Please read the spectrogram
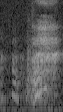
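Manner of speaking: high, soft rising giggle. Real, not acted. Mother giggling at her drugged memory. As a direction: let a little giggle slip. Amused laugh.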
